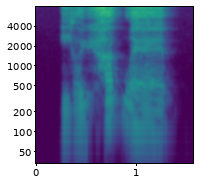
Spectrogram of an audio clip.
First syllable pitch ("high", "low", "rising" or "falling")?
low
